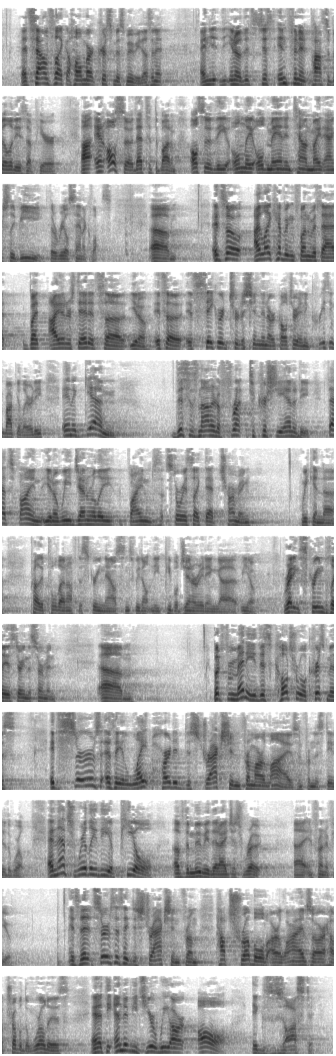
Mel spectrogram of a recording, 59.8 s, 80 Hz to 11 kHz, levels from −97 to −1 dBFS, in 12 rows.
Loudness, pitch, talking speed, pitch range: -25 LUFS, 145 Hz, 180 wpm, 125-175 Hz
